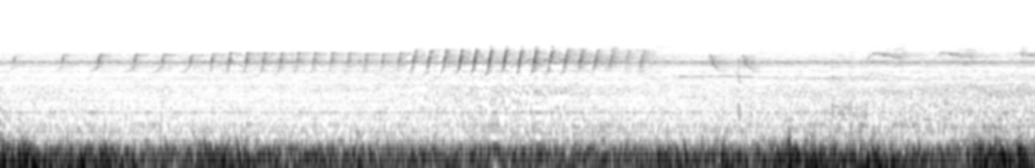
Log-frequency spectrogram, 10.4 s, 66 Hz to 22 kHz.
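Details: Bald eagles at their nest in a quiet southwest Florida landscape, nest cam, February 2024 morning. A long chattering series of high piping notes speeds up and grows louder over six seconds, then a few scattered notes, over constant low rumble.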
